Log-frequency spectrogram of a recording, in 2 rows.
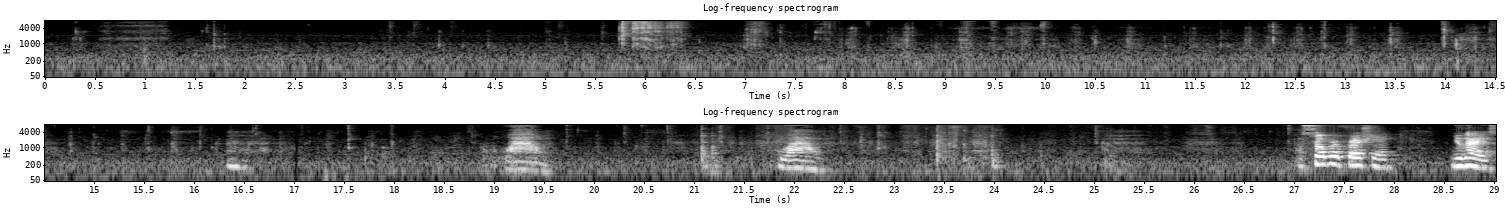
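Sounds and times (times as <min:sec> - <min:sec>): crunching and chewing chips: 0:03.3 - 0:27.2.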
